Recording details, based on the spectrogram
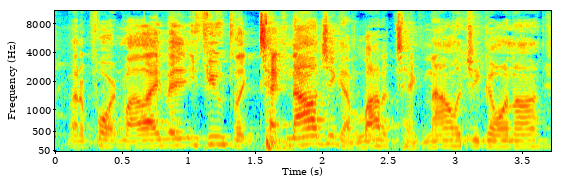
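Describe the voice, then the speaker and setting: A man in his fifties doing a stand-up comedy set on a club stage, rambling and repeating himself, getting animated as he acts out stories. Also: a little high, quick pace, slight background noise. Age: 50s. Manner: rambling, repetitive, animated when acting out stories.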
